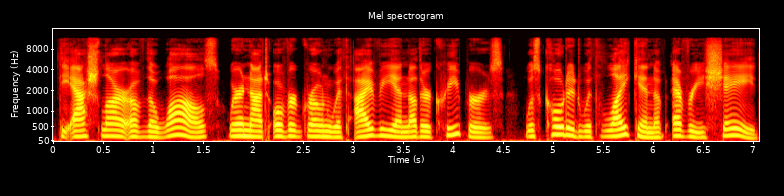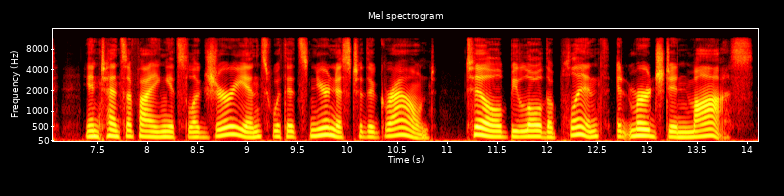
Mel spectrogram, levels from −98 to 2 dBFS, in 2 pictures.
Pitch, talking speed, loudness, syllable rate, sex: 185 Hz, 155 wpm, -19 LUFS, 4.5 syllables/s, female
